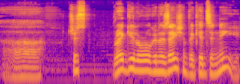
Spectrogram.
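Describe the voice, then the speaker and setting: Putting on a character voice, a man speaks at a moderate pace and medium pitch. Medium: read story. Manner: prying, evasive.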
